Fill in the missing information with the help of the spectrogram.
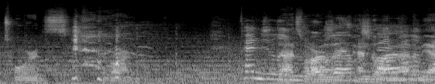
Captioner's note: laughs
